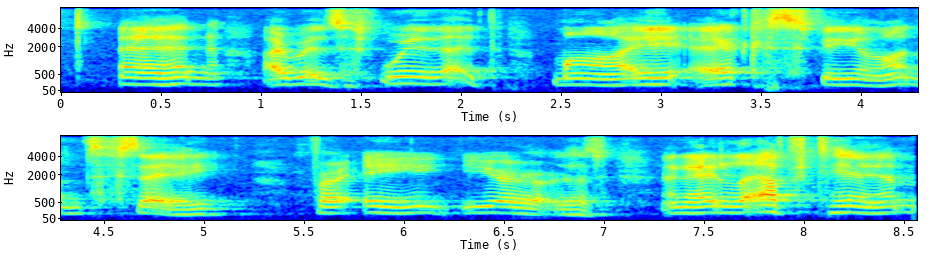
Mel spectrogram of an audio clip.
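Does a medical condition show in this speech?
Yes: essential tremor.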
